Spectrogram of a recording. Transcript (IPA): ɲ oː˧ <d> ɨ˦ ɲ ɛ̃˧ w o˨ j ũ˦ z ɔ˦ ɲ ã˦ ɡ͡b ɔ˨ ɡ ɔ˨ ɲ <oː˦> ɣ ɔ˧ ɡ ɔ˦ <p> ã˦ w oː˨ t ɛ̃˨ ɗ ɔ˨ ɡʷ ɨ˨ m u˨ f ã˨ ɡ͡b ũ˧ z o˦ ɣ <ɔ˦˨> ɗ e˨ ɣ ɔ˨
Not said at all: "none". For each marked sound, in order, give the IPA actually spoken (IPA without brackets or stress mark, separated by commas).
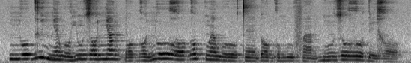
ɡ, oː˦, kʷ, o˦˨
